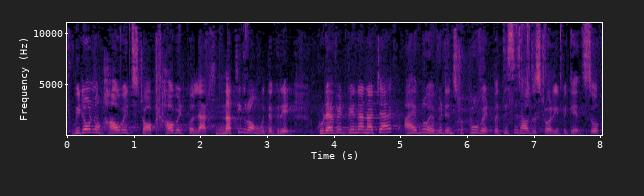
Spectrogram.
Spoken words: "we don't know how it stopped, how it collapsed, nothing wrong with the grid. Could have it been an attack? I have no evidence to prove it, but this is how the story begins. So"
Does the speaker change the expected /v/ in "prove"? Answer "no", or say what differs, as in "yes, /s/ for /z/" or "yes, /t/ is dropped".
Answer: no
